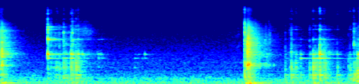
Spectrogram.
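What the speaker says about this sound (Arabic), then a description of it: "بعد كده بنضيف الثلج." Ice cubes, about five, dropped into a glass while making an iced white mocha, giving two bright clinking bursts with a short rattle after each, close and clear with no talking.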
